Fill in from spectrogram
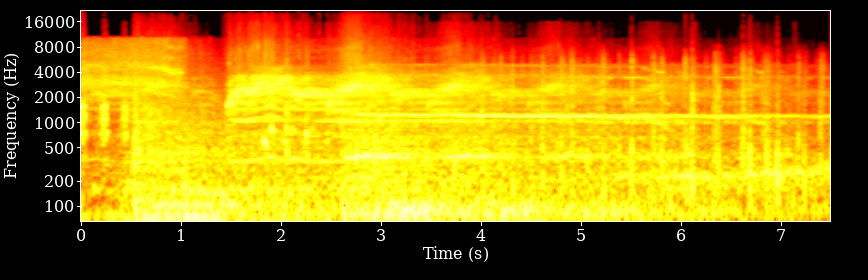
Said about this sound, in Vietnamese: Tần Cẩm định đi vào thì cô nghe thấy một tiếng mèo kêu ré lên.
